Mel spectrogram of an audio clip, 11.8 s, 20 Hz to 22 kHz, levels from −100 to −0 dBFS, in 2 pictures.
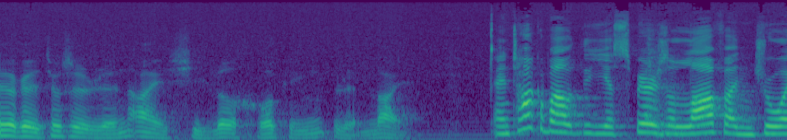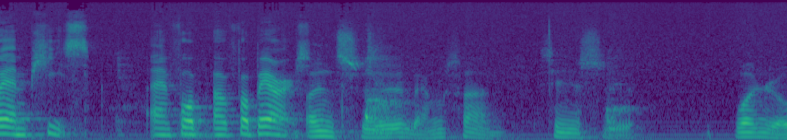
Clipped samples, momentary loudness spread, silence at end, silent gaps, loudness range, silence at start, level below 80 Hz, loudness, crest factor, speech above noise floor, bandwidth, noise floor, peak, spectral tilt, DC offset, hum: under 0.1%; 19 LU; 0 s; none; 12 LU; 0 s; -72 dBFS; -37 LUFS; 22 dB; 29 dB; over 20 kHz; -66 dBFS; -16 dBFS; -4.5 dB/octave; under 0.1%; none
